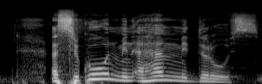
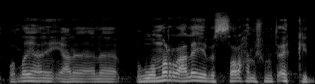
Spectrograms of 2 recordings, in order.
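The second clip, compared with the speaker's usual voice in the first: imitating a hesitant, much softer answer; unsure; 2 semitones lower, 11 dB quieter than usual. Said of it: "هل أنت متأكد؟". (متردد وغير متأكد، بصوت خافت)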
